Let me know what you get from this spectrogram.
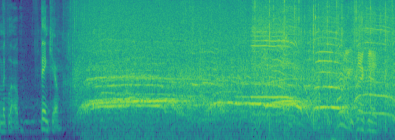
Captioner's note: audience applauding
